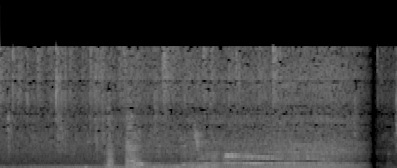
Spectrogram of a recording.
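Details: A Pelung rooster gives a long, drawn-out crow that holds steady, then slowly falls away, crowing restlessly at the sight of a hen placed beneath its raised cage to stimulate crowing.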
